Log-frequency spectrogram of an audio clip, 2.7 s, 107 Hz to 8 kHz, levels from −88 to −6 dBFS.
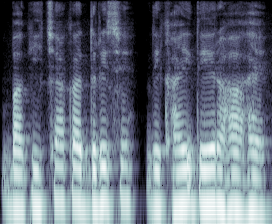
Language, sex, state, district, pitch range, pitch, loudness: Hindi, male, Jharkhand, Ranchi, 145-155 Hz, 150 Hz, -16 LUFS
